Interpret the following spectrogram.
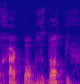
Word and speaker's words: Jakobsdóttir: La siguiente mandataria, de nombre casi impronunciable, primera ministra de Islandia, Katrín Jakobsdóttir, o Jakobsdóttir, por el acento que trae ahí en la O.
